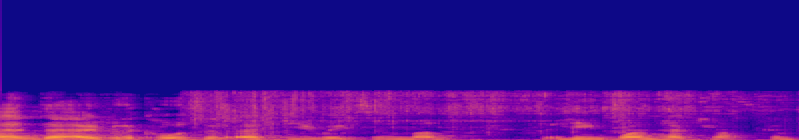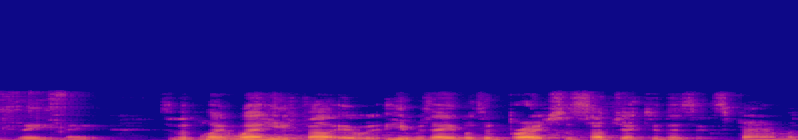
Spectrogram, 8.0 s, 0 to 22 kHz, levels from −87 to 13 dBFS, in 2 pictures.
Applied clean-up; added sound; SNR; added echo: classical method WPE with log-MMSE.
